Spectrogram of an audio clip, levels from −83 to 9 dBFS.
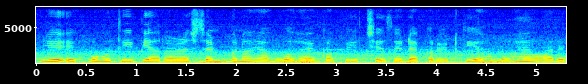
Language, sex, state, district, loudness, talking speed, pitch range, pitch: Hindi, female, Punjab, Pathankot, -16 LUFS, 190 wpm, 235-245 Hz, 240 Hz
